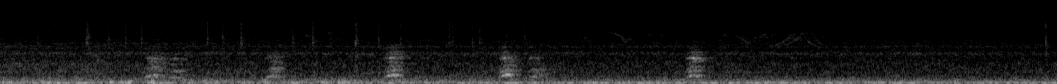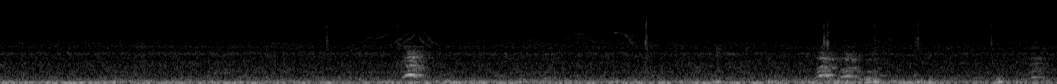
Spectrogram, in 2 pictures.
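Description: Short animal calls, about seven of them at irregular intervals, over a steady low rumble.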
